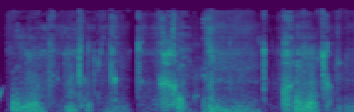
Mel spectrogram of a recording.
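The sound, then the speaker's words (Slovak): A voice mimics crunching on potato chips left over from the day before: a few loud, noisy bursts of munching and crackling in quick, uneven succession, with brief pauses between them and no talking. “Dal som si čipsy zo, vše- zo včera.”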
